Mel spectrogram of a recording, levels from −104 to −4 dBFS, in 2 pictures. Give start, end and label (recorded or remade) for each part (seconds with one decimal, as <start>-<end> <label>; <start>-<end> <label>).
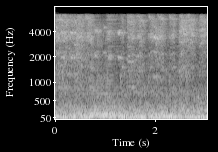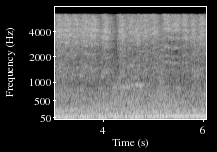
0.0-0.7 recorded; 0.7-1.3 remade; 1.3-6.1 recorded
